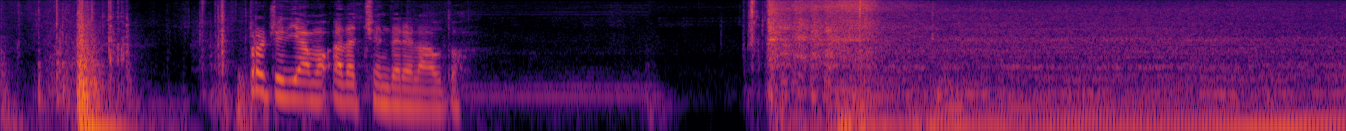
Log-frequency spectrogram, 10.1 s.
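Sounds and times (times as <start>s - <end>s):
car engine starting and idling: 5.6s - 10.0s.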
